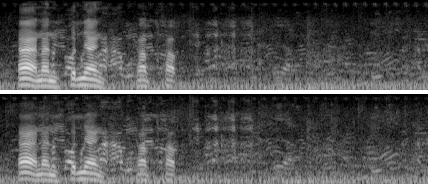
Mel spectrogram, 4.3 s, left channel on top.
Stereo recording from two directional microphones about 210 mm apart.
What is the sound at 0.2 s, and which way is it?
Speech, 25° left (ahead or behind).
